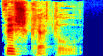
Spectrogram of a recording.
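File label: "fish kettle", British English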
